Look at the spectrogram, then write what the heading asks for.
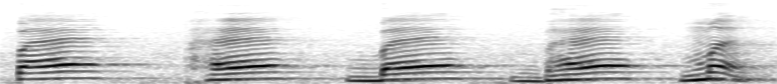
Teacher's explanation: इन प वर्ग के पांचों वर्णों में मेरे होठ आपस में एक दूसरे से जुड़ते हैं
